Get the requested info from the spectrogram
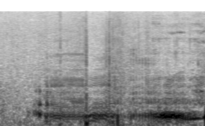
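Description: Large paper sheets being handled, with a few light knocks, under a low rough murmur that swells near the end.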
